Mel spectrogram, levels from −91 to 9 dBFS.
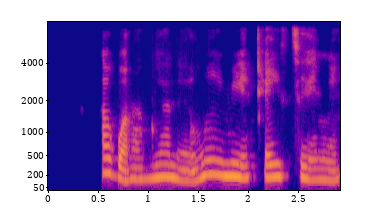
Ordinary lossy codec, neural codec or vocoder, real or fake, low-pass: none; codec, 16 kHz, 4 kbps, X-Codec, HuBERT features, trained on general audio; fake; 7.2 kHz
